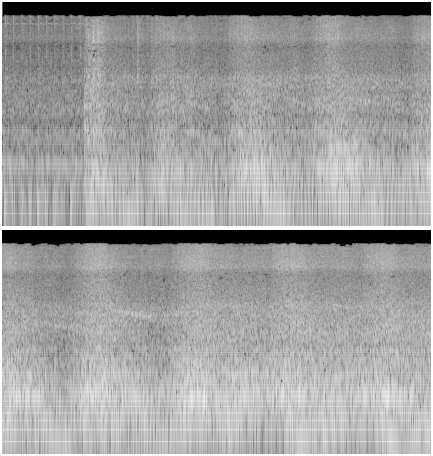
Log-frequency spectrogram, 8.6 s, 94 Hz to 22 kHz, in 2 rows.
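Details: 2018 Honda Beat scooter that lost power at high rpm from a faulty TPS, after the TPS workaround fix: engine picks up crisply on each blip and climbs without stumbling or cutting out; pulls clean and healthy.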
